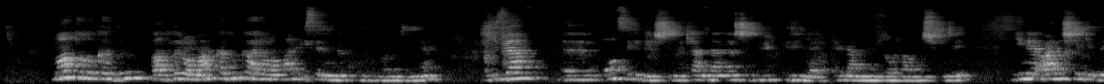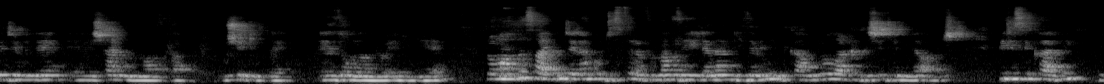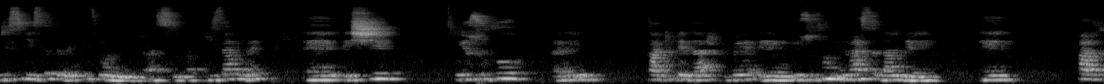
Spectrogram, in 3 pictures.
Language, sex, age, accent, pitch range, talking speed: Turkish, female, 40-59, native, 195-245 Hz, 110 wpm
